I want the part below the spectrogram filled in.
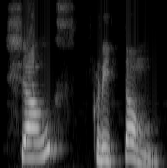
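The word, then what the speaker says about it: সংস্কৃতম্: হবে ম অর্থাৎ সংস্কৃতম সংস্কৃতম ঠিক আছে তাহলে এটা পেলাম ন আর এটা পেলাম ম দেখো ন আর ম অর্থাৎ শেষে অনুস্বরের উচ্চারণ ম আসে আর মাঝেরটা হইলাম সংস্কৃতম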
